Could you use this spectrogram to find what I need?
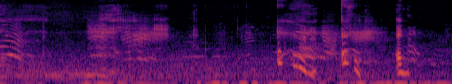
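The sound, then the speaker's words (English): Several sharp, descending seagull cries ring out over a steady wash of water, with faint voices of children playing. “I think I can hear water. Mm-hmm. And, seagulls, they're not speaking in crow, that mm-hmm. seagull. And children.”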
